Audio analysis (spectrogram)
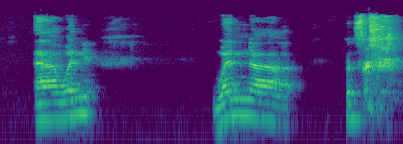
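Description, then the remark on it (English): A few loud sneezes in quick succession, each a voiced burst with a breathy edge, separated by short silences, with no one talking. “Bless you.”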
